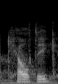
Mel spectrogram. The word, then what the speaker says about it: Celtic: Examples are ancient Mexican, Mayan, Inca, Aztec, Sumerian, Babylonian, Assyrian, Egyptian, Celtic, or Celtic as some pronounce it, Aryan, etc.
